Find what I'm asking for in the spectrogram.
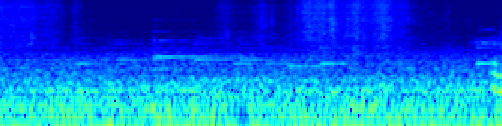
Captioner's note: rustling bag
